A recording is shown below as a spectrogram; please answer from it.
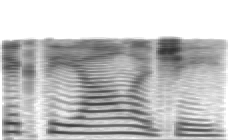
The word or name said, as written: ichthyology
